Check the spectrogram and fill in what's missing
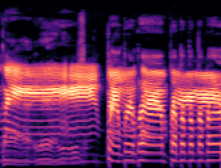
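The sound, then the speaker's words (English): Sheep bleating: one long, wavering bleat followed by two more loud, stuttering bleats that break into quick pulses, with no talking over them. “Bah, bah, bah, bah, bah, bah.”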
